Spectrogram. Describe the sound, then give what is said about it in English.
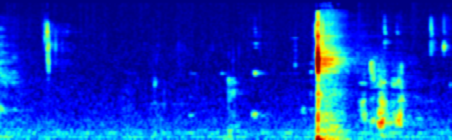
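A sip of whiskey: one sharp click, then a few soft, wet mouth sounds and a faint smack, with no talking. “Now here's the thing about, as I'm going to take a sip of this.”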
